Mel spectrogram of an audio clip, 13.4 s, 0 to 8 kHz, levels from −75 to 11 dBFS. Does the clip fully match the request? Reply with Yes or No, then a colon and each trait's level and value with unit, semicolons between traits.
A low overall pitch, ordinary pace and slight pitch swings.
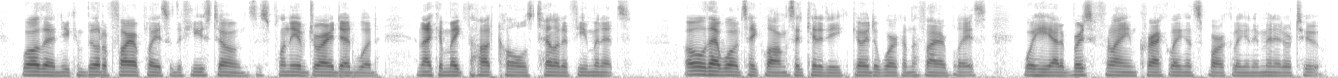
No: low, 120 Hz; fast, 250 wpm; narrow, 1.8 semitones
